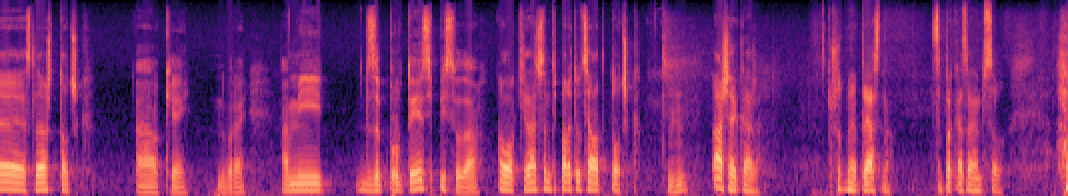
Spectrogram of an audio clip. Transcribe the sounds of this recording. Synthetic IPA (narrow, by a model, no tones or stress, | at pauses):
ɛslɛd̪vəʃt̪ə̥t̪ɔt͡ʃkə̥ | aokʲʰɛj | d̪obɾɛ | ami | zɐpɾot̪ɛnsi̥pisəlˠd̪aoːkʲɛjznat͡ʃisnɛt̪ipɾavt̪iot̪sʲjalˠət̪ət̪ɔt͡ʃkə̥ | m̩ | aʃɛəkaʒə | ʃot̪̬miɛpɾʲasnə | sɛpakːasɛnɐpi̥səlˠ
